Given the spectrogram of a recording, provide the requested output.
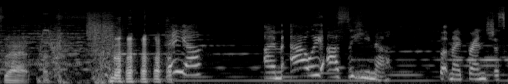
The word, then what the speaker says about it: Asahina: you go ahead and tell me how you pronounce that I'm Allie Asahina but my friends just call me your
